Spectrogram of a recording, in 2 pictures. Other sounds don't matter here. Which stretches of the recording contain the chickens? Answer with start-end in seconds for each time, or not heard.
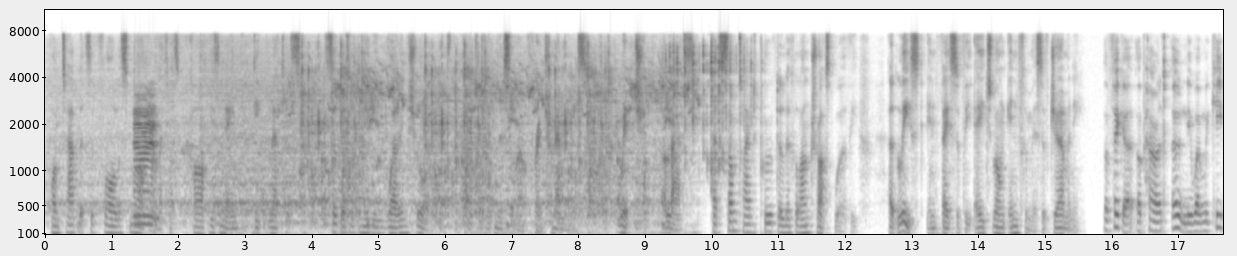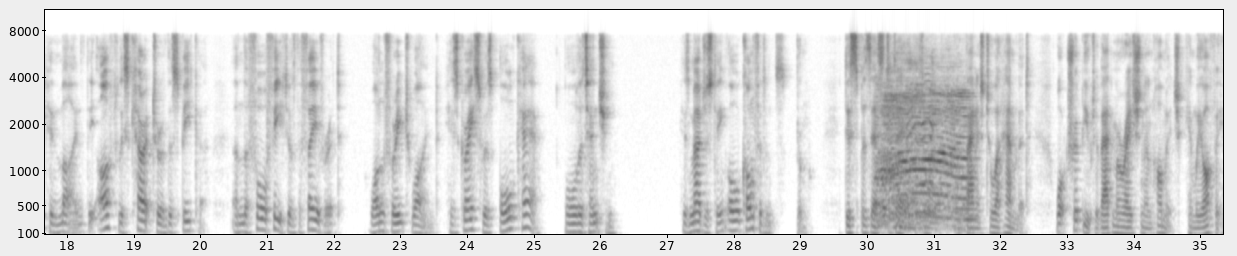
3.4-10.3.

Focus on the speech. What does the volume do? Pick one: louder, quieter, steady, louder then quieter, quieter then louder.
steady.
